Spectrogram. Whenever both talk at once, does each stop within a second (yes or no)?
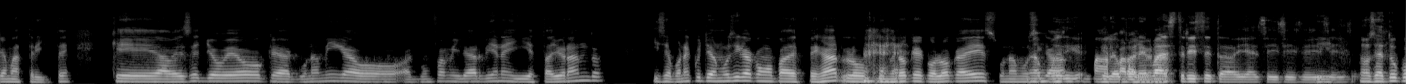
no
